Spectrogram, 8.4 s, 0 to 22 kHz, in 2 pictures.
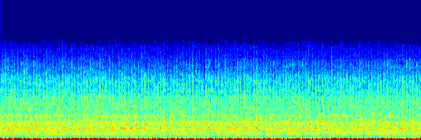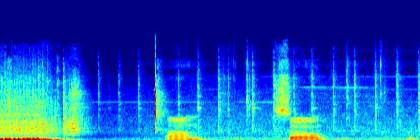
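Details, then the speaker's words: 2022 Indian FTR1200 twin with aftermarket Toce exhaust, new NOCO lithium battery: deep, even thumping at steady revs for five seconds, then shut off; smooth, mellow healthy sound. "she likes this system it's just enough it's it's nice mellow sound"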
